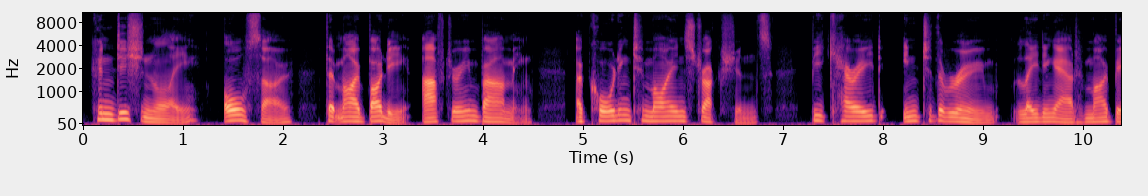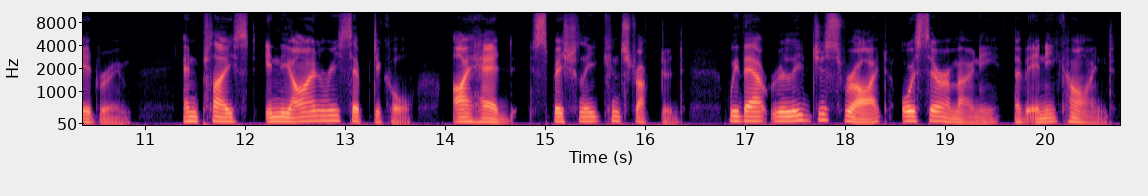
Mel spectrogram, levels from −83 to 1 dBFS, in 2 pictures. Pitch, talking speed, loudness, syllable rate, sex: 120 Hz, 115 wpm, -21 LUFS, 4.2 syllables/s, female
